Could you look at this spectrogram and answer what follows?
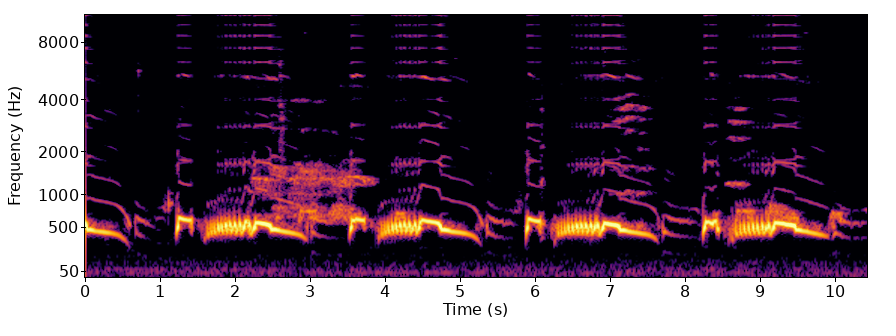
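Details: Collared dove cooing, offered as a lure to get other doves to reply. Each phrase opens with a brief sharp note, then a long rolling, tremulous coo that falls at the end. Four phrases at a steady pace, with faint chirps in between.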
